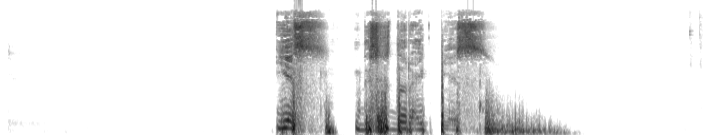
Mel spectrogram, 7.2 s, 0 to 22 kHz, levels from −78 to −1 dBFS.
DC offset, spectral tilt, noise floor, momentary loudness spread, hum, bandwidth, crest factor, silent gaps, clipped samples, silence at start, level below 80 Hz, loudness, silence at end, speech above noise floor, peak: under 0.1%; -3 dB/octave; -83 dBFS; 20 LU; none; 16.5 kHz; 20 dB; none; under 0.1%; 2.75 s; -42 dBFS; -13 LUFS; 1.7 s; 68 dB; 0 dBFS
